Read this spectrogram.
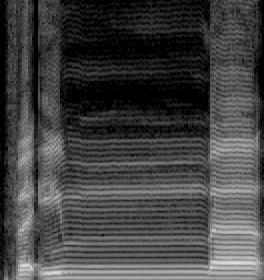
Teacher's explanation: میم مشدد ہے، یہاں پر آپ نے غنہ کرنا ہے اور اس کو لمبا کرنا ہے کیونکہ الف بھی ساتھ ہے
